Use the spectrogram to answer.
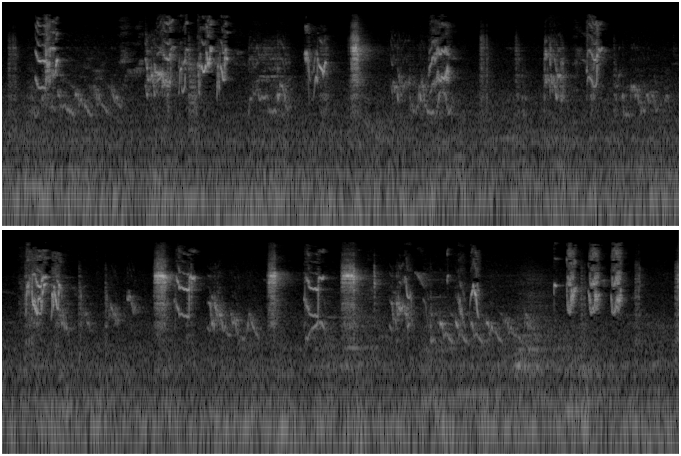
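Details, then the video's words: Tamed lovebirds chattering: dense runs of rapid, shrill chirps and scratchy squawks, some notes very high and piercing, coming in bunches with short pauses. "Love birds beautiful Love ❤️ | chirping sounds"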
